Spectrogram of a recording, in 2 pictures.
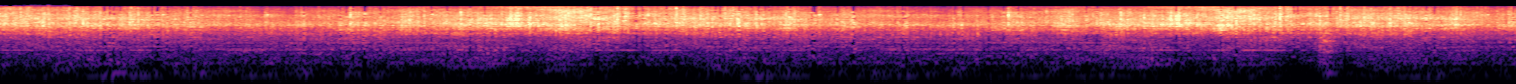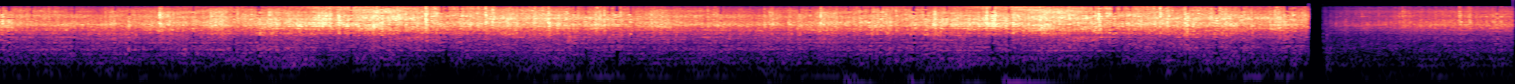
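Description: A steady hiss with no distinct events, dropping out briefly near the end.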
